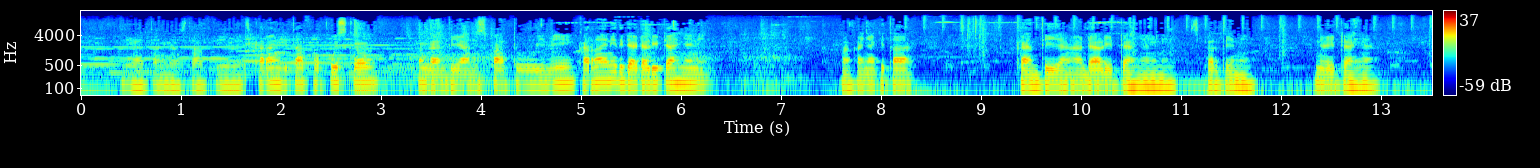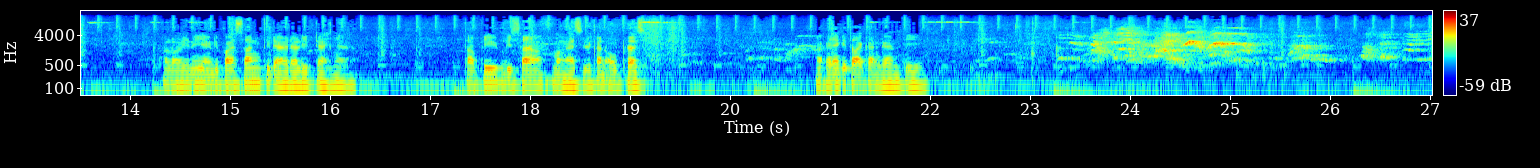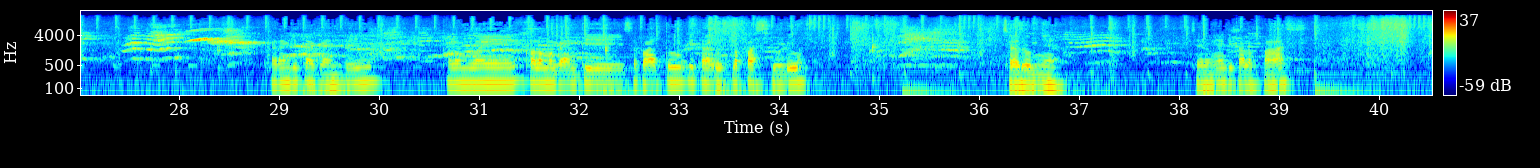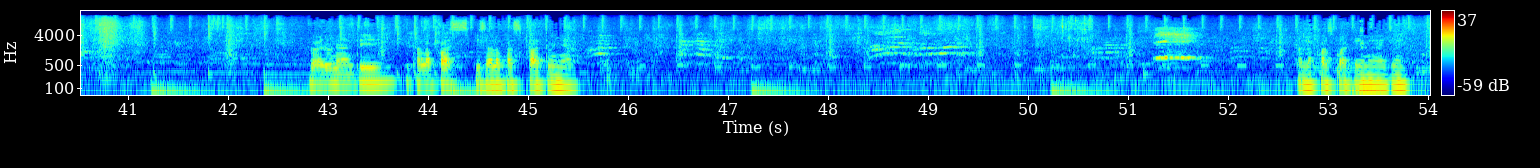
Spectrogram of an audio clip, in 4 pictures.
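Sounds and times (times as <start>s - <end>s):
children calling and shouting: 0.0s - 54.0s.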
